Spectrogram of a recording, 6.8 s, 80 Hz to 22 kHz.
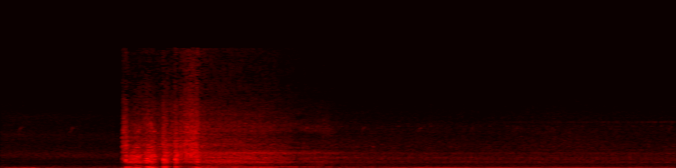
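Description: BMW E60 5 Series engine being started: the starter cranks briefly about a second in and the engine catches, flares up and then settles to a steady idle.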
